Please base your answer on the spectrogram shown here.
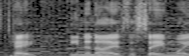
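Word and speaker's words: Tewi: Her name is spelled with a W, but you don't pronounce it, so it's Tei.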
